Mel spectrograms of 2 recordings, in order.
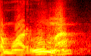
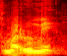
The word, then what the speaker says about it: Mwaruma: It is Senator Mwaruma and the Committee of Education who went to Kericho. Senator Mwaruma, not Mwarume.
